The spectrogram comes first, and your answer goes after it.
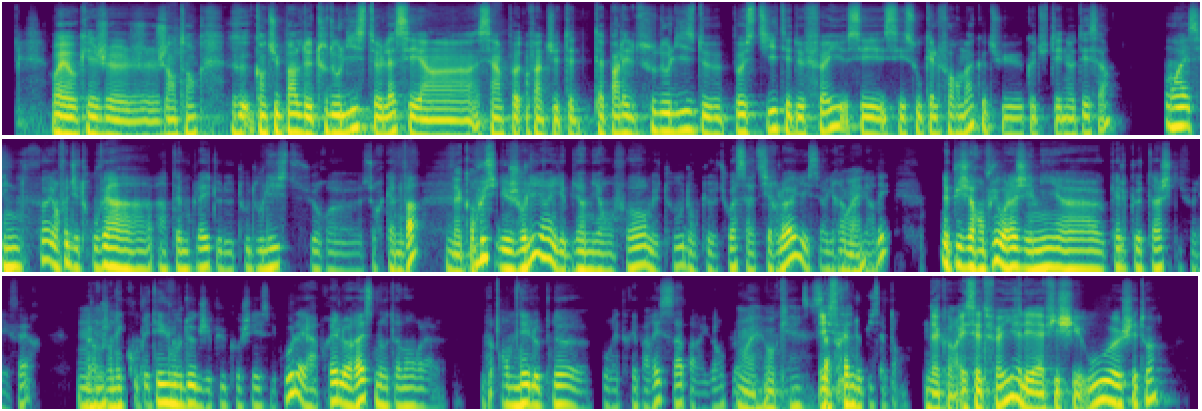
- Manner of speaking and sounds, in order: in English: "to-do list"; in English: "to do-list"; in English: "template"; in English: "to-do list"; chuckle
- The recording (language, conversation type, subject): French, advice, Comment surmonter l’envie de tout remettre au lendemain ?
